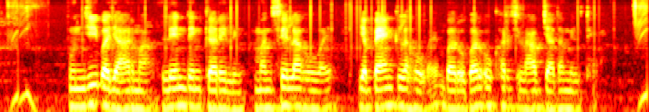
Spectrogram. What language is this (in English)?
Chhattisgarhi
